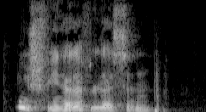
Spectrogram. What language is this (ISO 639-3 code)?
kab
